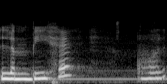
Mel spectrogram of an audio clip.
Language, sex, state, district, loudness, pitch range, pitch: Hindi, female, Bihar, Gaya, -13 LUFS, 245-275 Hz, 260 Hz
